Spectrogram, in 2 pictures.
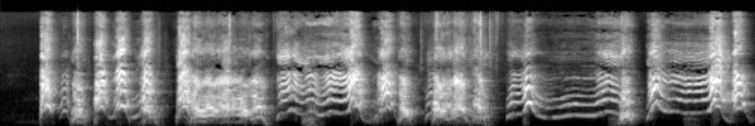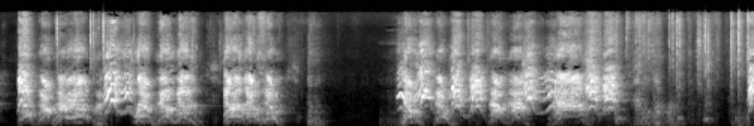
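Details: Two pet dogs playfully exchanging strange noises: dense, continuous barking and grumbling mixed with long wobbling howl-like whines in the middle, a short quiet gap, then more rapid rough barks to the end.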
